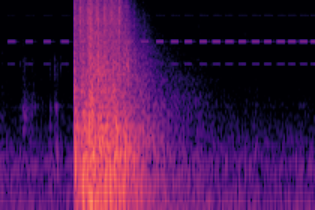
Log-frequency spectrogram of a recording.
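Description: A rifle fires a burst of loud gunshots.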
